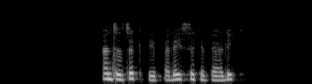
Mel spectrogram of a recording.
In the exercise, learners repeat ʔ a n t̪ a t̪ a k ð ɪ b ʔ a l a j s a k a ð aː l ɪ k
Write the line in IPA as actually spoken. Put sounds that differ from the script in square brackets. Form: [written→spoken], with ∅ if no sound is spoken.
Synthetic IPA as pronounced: ʔ a n t̪ a t̪ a k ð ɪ b ʔ a l a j s a k a ð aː l ɪ k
